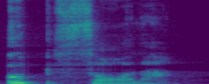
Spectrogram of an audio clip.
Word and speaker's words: Uppsala: geschlossenes O und deshalb ist es Uppsala. Also eigentlich zwei Betonungen in diesem Ortsnamen.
